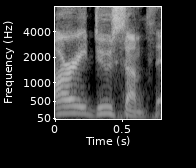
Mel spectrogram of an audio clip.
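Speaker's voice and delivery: mock high pleading yell through tears. Retelling how mom yelled during a drowning scare: imitating mom yelling. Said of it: "she yells at me".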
